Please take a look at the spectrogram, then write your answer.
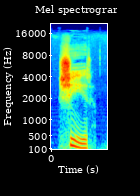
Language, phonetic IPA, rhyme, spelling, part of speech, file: Hungarian, [ˈʃiːr], -iːr, sír, noun / verb, Hu-sír.ogg
- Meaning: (noun) grave, tomb, burial place; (verb) to cry, to weep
